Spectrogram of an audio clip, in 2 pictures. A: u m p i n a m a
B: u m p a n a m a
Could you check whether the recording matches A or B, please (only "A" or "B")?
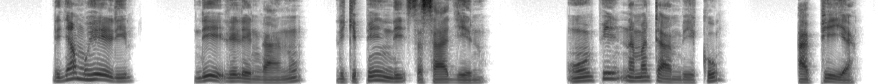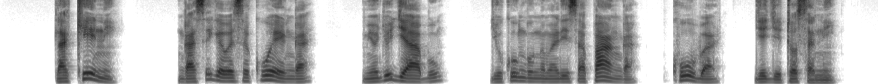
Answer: A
